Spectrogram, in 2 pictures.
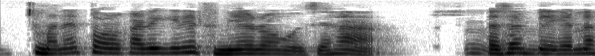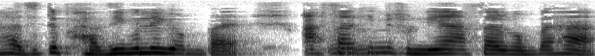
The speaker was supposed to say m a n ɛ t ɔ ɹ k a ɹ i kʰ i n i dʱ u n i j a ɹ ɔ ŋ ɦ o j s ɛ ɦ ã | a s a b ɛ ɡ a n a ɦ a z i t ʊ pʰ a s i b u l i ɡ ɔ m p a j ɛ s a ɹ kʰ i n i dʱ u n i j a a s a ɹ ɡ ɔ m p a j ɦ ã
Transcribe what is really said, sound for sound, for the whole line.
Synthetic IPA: m a n ɛ t ɔ ɹ k a ɹ i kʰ i n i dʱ u n i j a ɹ ɔ ŋ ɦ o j s ɛ ɦ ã | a s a b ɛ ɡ a n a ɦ a z i t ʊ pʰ a z i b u l i ɡ ɔ m p a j a s a ɹ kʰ i n i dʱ u n i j a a s a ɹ ɡ ɔ m p a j ɦ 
